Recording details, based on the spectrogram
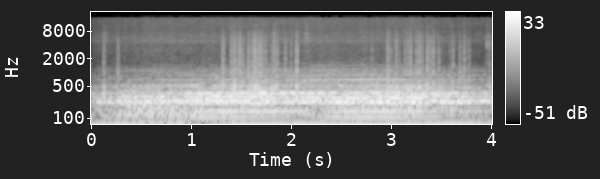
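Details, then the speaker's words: Homemade amplifier with two LM383 chips driving computer speakers, bass-heavy DVD menu sound turned up past about 270 mV: rough, crackly, gritty clipping distortion; owner suspects a weak power supply. "you can hear just how smoking terrible that sounds"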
